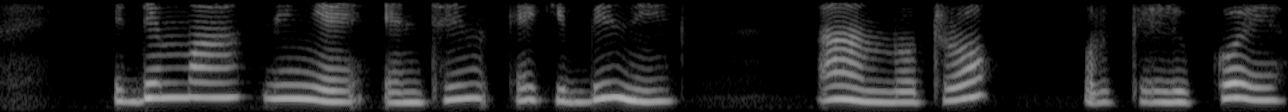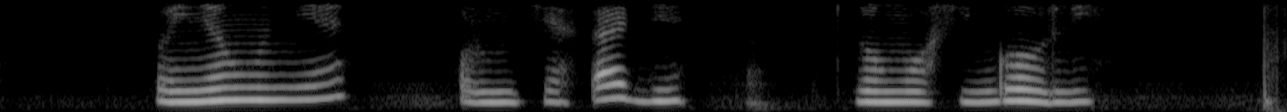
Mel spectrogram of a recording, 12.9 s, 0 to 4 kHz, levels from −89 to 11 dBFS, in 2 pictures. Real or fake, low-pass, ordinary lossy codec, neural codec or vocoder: fake; 3.6 kHz; none; codec, 24 kHz, 0.5 kbps, DualCodec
